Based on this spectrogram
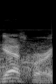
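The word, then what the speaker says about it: Gaspar: Rod Gasper, he spells his name G P A R. Pronounces it as it were spelled E R.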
